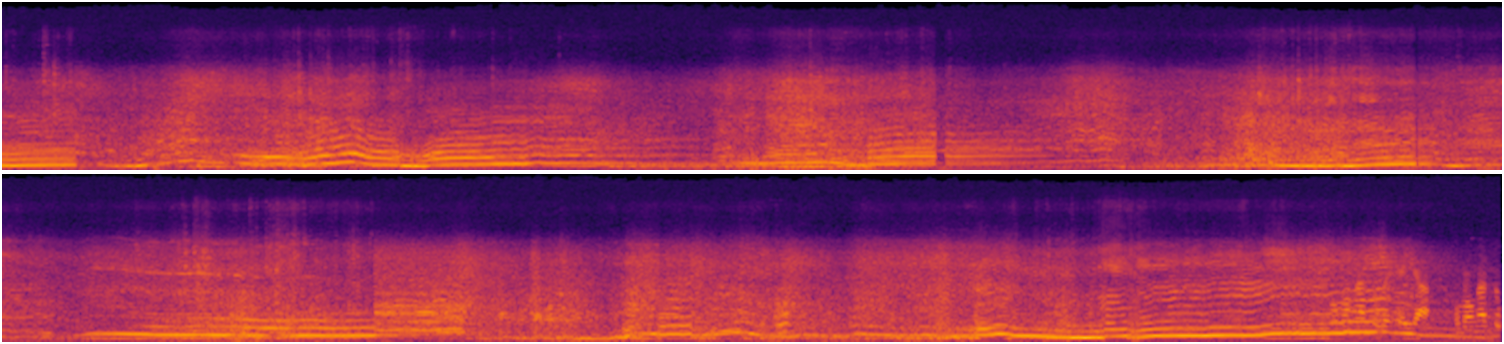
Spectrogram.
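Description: Rally car engines revving hard on a gravel stage. The pitch climbs and drops again and again as the drivers shift gears, and it swells and fades as each car passes.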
